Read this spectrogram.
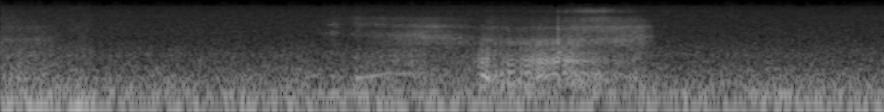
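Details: A sleeping kitten purrs in a low, steady rumble, with a breathy, hissing exhale swelling midway before the soft drone settles again.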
